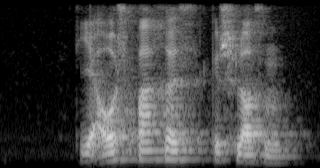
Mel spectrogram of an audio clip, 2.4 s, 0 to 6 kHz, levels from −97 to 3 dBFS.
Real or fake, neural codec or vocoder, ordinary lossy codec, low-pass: real; none; none; 5.4 kHz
